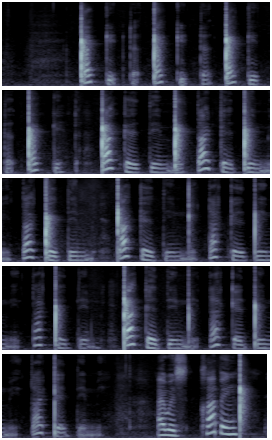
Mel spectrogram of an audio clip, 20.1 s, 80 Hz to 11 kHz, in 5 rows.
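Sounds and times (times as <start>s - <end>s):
woman reciting drum syllables: 1.1s - 17.7s, 18.4s - 20.0s
sharp hand clap: 1.2s - 1.4s, 3.4s - 3.6s, 4.4s - 4.7s, 5.5s - 5.8s, 6.6s - 6.9s, 9.8s - 10.0s, 19.6s - 19.9s.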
